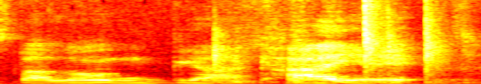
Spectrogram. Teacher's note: And this makes a super complex tone on this first syllable here. It's a high, low, high, falling, rising tone.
